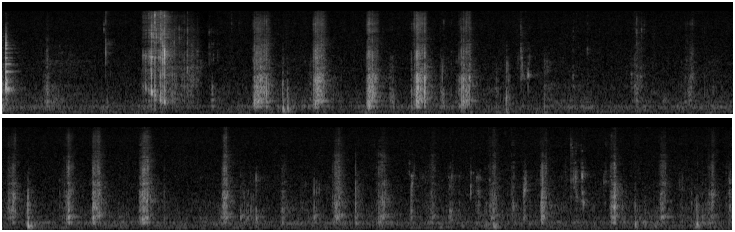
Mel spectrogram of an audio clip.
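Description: Mouth chewing crisp raw vegetables with pork liver salad: a string of sharp, irregular crunches, loudest in the first few seconds, then thinning to softer chewing.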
